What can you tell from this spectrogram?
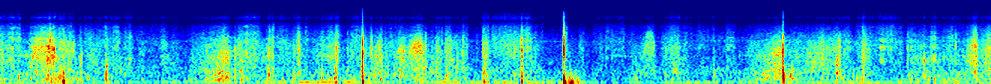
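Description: Nylon compression sack being cinched down: straps pulled through their buckles and fabric rustling and crinkling, with three sharp snaps about two seconds apart.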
